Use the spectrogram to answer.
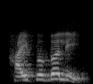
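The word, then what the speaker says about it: hyperbole: language के बंदे हैं हाइपर बॉल पढ़ा होगा उन्होंने एक पोएटिक डिवाइस होती है इट्स हाइपर बली हाइपर बली ली बली नॉट बॉल हाइपो बली okay jewellery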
